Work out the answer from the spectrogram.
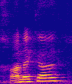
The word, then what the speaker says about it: Hanukkah: Hanukkah which I'm yeah I'm fairly certain based on everything I've read it's pronounced more like Hanukah but I'm not sure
